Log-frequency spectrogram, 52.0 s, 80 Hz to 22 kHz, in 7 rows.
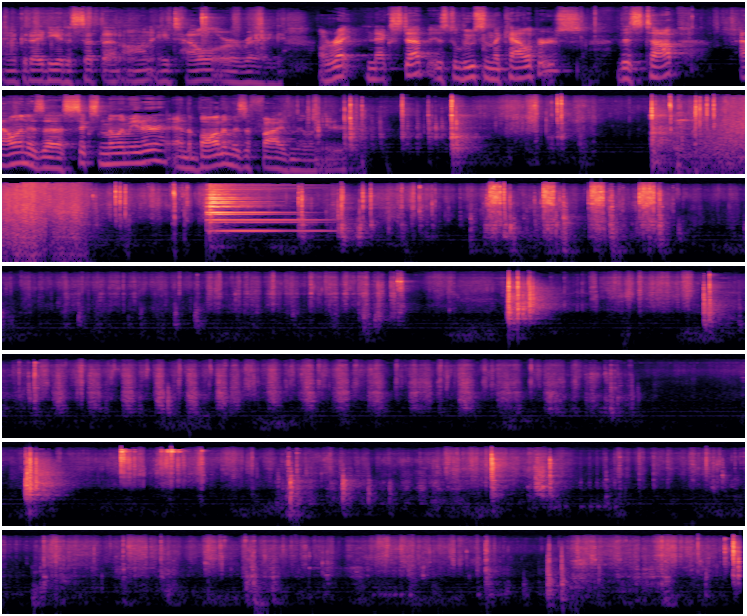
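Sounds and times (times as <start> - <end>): metallic ring: 17.0 - 18.4
metal tools clinking: 17.0 - 18.5.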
